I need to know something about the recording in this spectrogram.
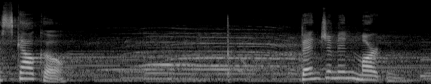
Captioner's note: audience cheers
